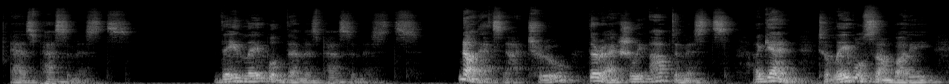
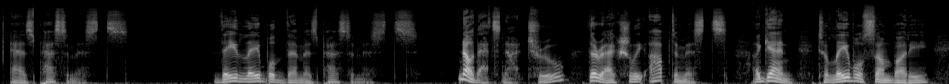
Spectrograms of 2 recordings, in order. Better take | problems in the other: second | room echo; slight; dies away in 0.3 s // off-mic speech; far

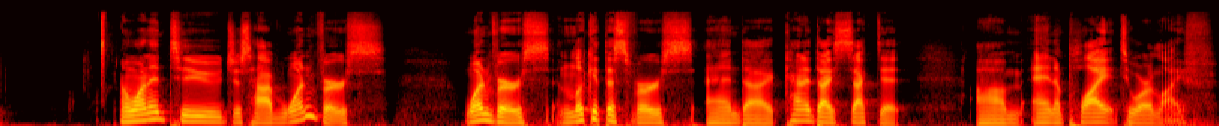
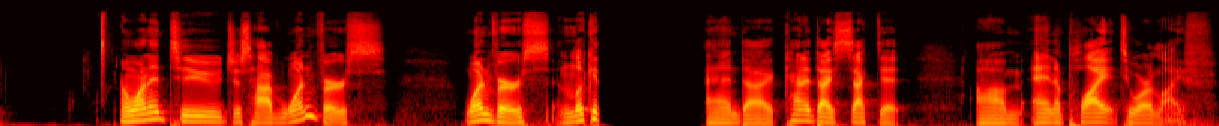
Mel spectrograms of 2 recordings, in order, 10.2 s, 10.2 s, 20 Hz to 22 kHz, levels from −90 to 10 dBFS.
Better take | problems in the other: first | audio cutting out; at 5 s for 1 s

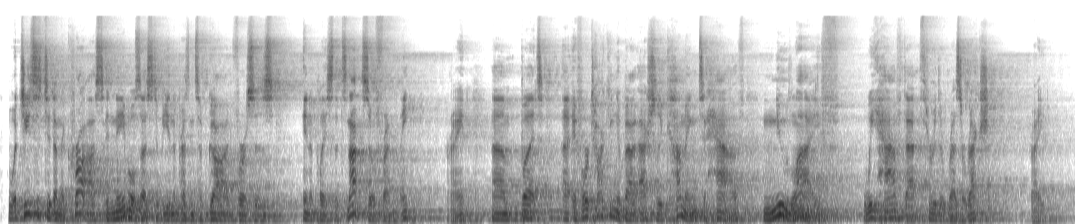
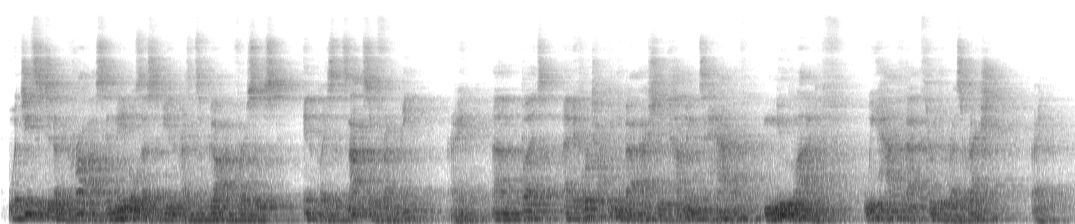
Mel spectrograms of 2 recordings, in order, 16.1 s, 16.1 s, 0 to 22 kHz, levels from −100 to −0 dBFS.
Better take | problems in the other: first | room echo; strong; dies away in 1.8 s; slight in the first // off-mic speech; far

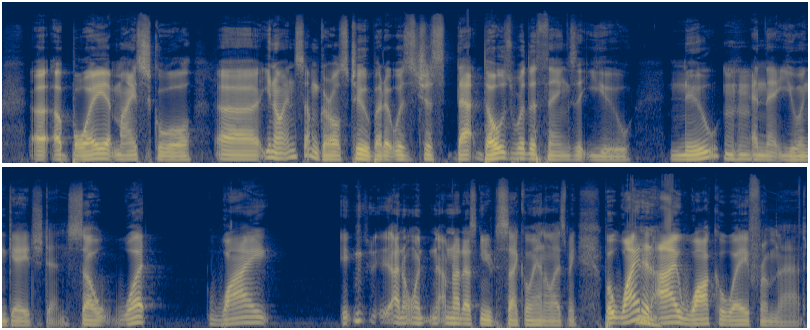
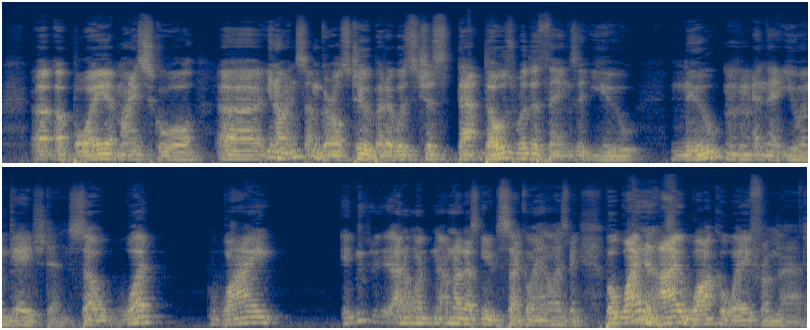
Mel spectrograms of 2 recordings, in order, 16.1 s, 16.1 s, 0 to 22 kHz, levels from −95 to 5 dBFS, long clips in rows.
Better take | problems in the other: first | off-mic speech; far // room echo; very slight; dies away in 0.2 s

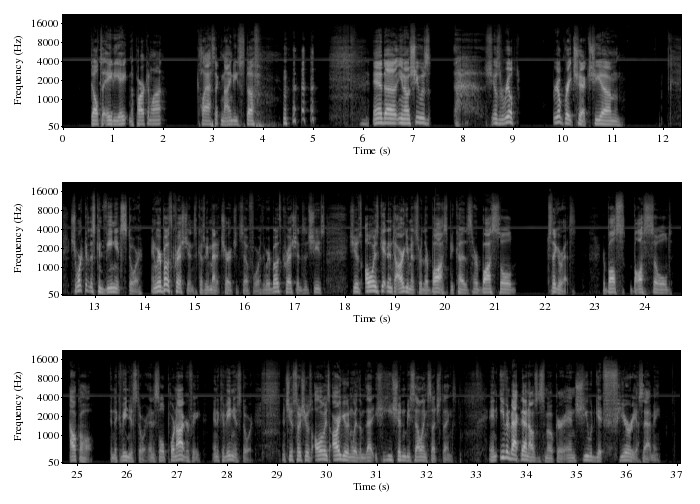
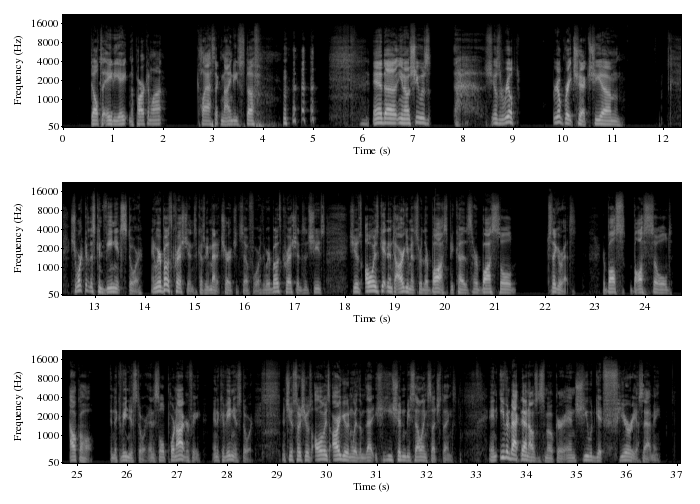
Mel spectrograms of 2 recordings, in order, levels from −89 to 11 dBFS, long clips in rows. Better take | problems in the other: second | high-pitched whine; faint; throughout; 4 kHz, 35 dB below the speech

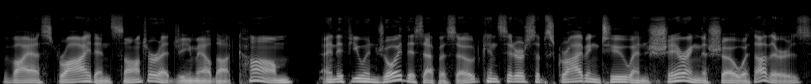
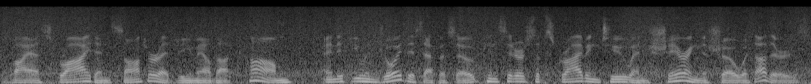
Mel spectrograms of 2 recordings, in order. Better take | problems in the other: first | hiss; loud; throughout; 7 dB below the speech

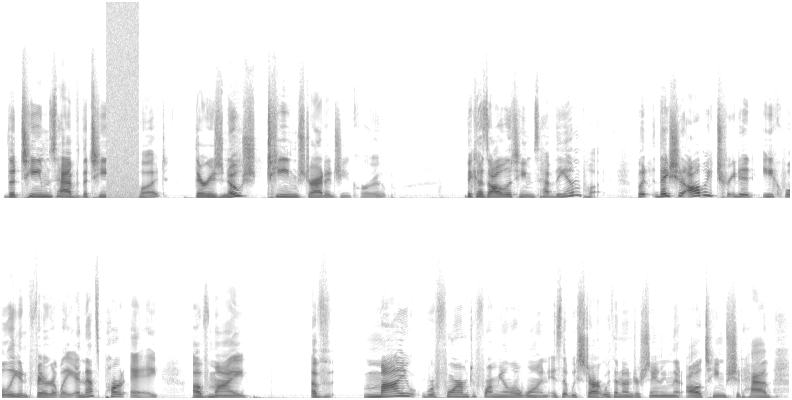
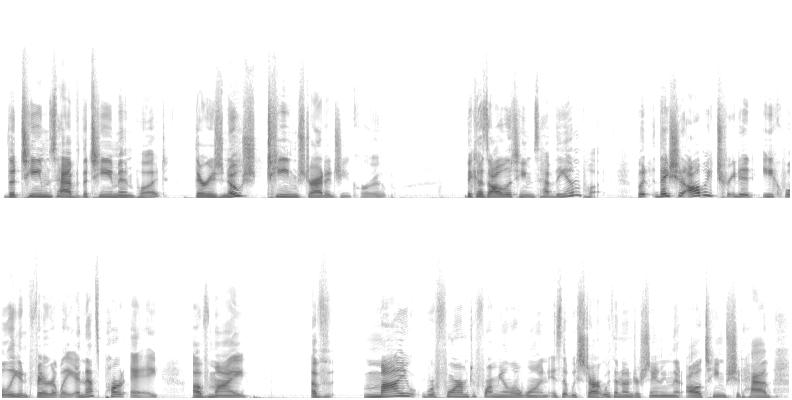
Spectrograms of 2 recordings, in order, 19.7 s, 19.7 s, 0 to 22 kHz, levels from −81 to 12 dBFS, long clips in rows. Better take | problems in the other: second | audio cutting out; filled with static; at 1.5 s

